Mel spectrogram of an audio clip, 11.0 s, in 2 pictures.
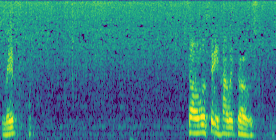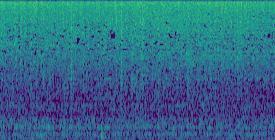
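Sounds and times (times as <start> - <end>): chicken sizzling in frying pan: 0.0 - 11.0.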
